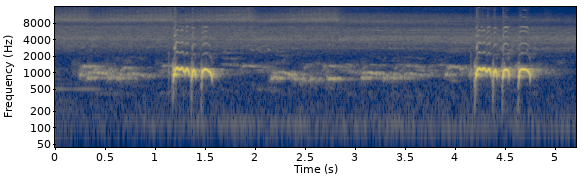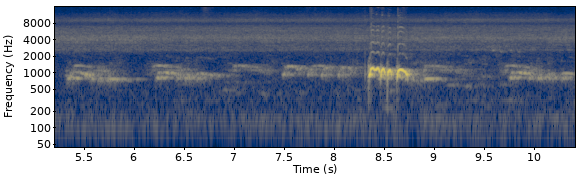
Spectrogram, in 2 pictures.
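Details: {'caption': 'Local zebra dove singing constantly, used as a lure so other doves answer at once: a loud stuttering run of three to four quick cooing notes repeats about every four seconds, with softer drawn-out coos between the phrases.'}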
